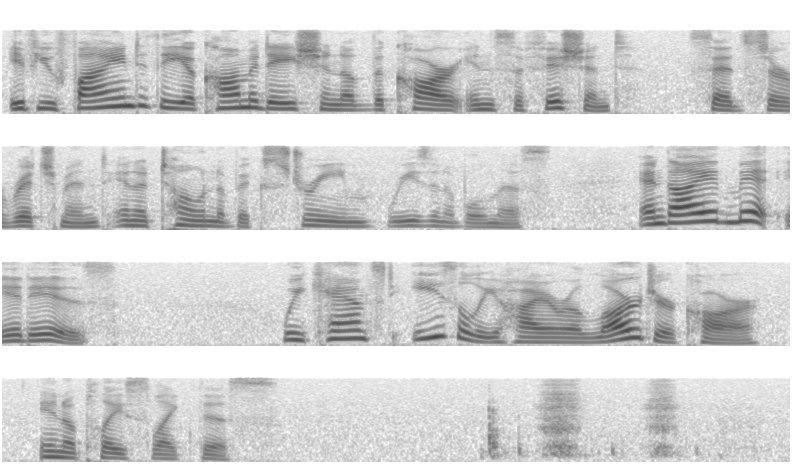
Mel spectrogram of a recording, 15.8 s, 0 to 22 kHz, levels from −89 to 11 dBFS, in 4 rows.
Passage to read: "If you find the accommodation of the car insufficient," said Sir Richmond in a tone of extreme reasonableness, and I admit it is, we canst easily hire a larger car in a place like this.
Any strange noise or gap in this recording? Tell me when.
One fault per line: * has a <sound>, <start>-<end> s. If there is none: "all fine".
* has a sniff, 14.2-15.6 s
